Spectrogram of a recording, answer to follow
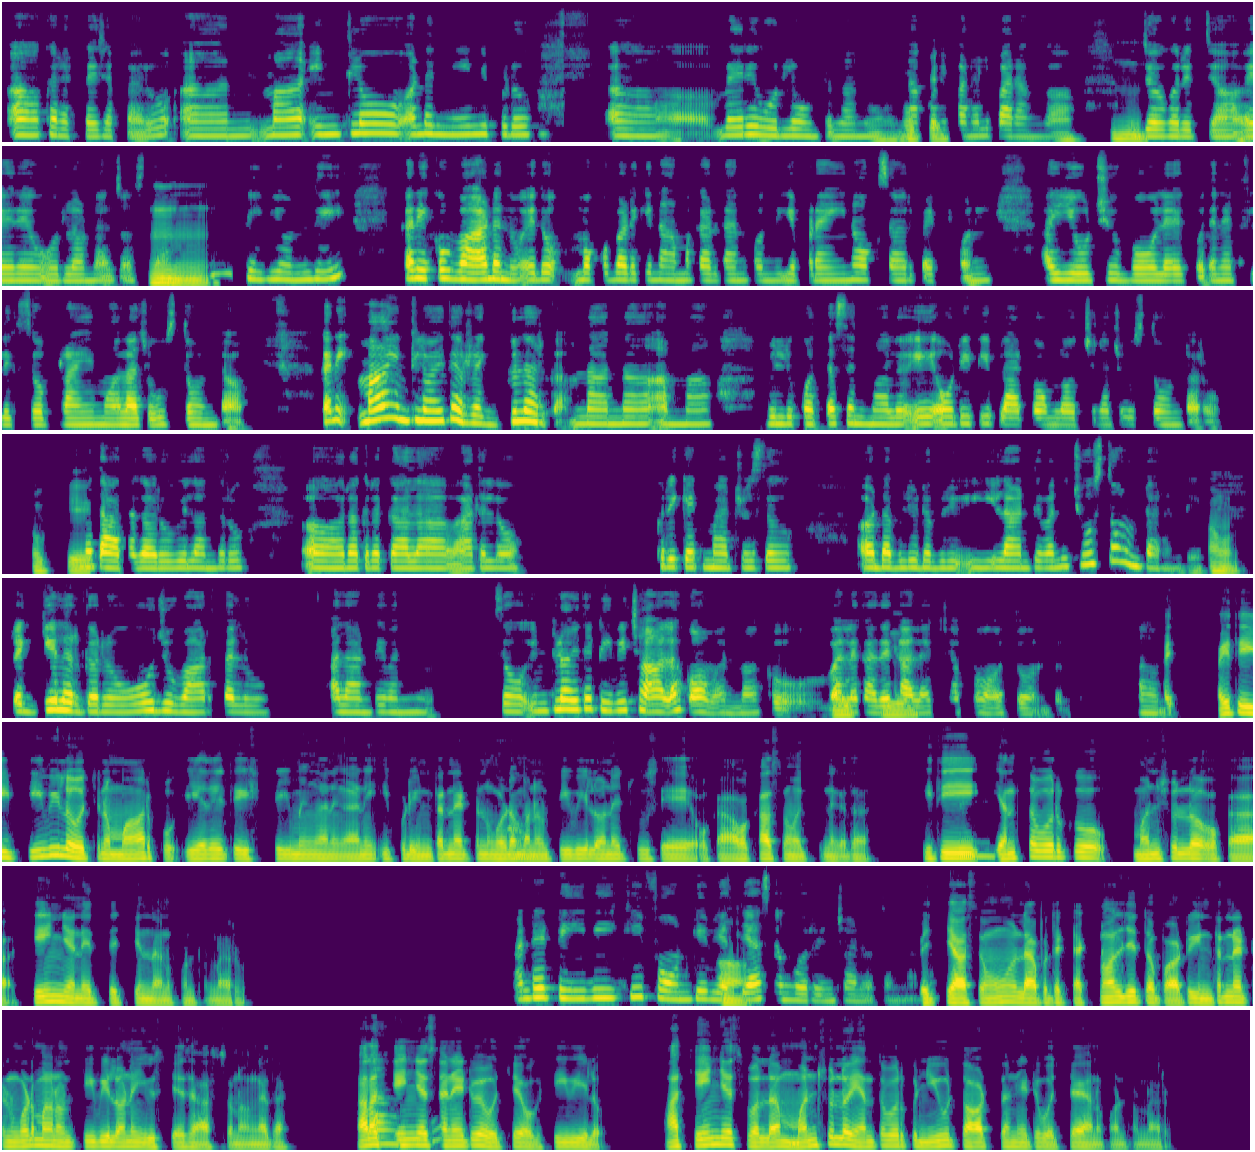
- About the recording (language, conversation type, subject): Telugu, podcast, స్ట్రీమింగ్ సేవలు వచ్చిన తర్వాత మీరు టీవీ చూసే అలవాటు ఎలా మారిందని అనుకుంటున్నారు?
- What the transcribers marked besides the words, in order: sniff; in English: "రెగ్యులర్‌గా"; in English: "ఓటీటీ ప్లాట్‌ఫార్మ్‌లో"; in English: "డబల్యుడబల్యుఈ"; in English: "రెగ్యులర్‌గా"; other background noise; in English: "సో"; in English: "కామన్"; in English: "ఇంటర్నెట్‌ని"; in English: "చేంజ్"; in English: "టెక్నాలజీతో"; in English: "ఇంటర్నెట్‌ని"; in English: "యూజ్"; in English: "చేంజ్‌స్"; in English: "చేంజ్‌స్"; in English: "న్యూ థాట్స్"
